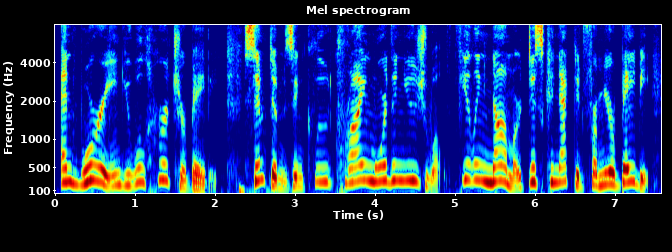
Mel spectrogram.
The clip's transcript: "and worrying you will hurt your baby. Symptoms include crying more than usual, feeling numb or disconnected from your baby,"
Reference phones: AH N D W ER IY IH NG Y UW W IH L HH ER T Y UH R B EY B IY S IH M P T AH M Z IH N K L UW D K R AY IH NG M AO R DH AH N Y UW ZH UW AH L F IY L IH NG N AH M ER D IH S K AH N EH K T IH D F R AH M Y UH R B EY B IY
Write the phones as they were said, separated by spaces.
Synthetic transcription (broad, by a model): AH N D W ER IY IH NG Y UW W IH L HH ER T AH R B EY B IY S IH M P T AH M Z IH N K L UW D K R AY IH NG M AO R DH AH N Y UW ZH UW AH L F IY L IH NG N AH M ER D IH S K AH N EH K T IH D F R AH M Y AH R B EY B IY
